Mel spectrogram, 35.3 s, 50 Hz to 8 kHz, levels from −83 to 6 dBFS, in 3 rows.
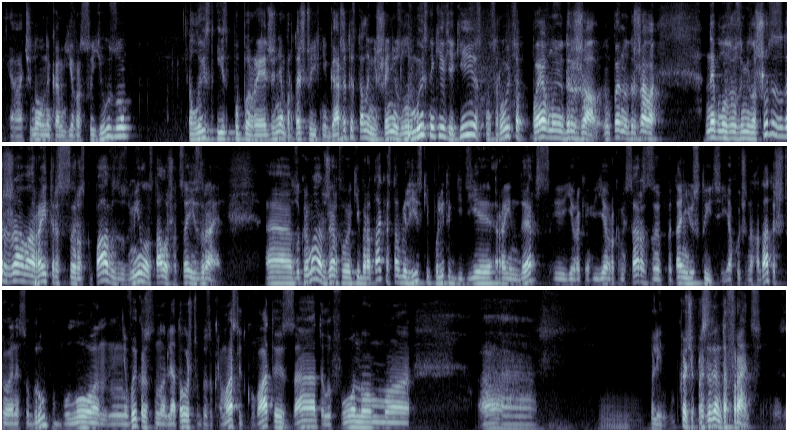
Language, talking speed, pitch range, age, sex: Ukrainian, 110 wpm, 100-130 Hz, 20-39, male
